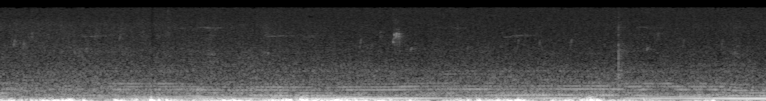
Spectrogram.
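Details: Low droning engine hum with shifting pitch and some thumps dominates throughout, with no clear animal voice.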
